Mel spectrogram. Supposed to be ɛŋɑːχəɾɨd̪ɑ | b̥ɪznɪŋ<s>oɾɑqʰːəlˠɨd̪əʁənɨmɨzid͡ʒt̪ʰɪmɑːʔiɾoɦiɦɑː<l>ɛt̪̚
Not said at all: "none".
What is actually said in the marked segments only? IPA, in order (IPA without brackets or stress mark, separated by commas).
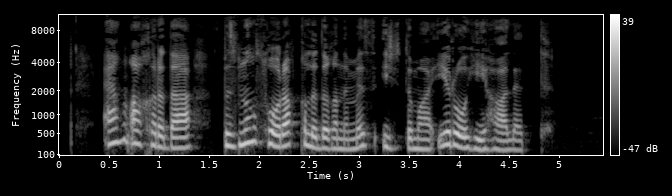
s, l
